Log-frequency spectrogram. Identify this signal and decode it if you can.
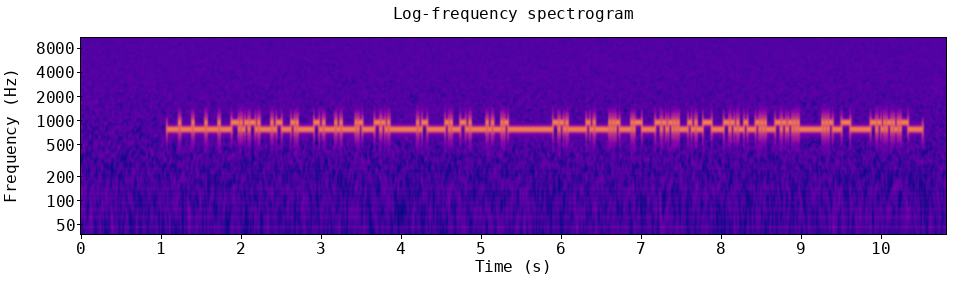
RTTY (45.45 baud, 170 Hz shift), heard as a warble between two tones, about 870 Hz centre. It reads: AGN? AGN? PSE RPT UR RST DE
